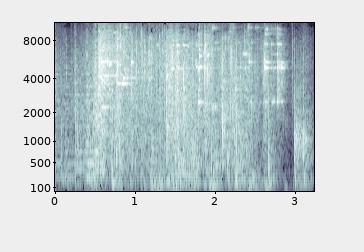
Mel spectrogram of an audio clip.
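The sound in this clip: Glass bottle smashed over a man's head in a fight at an open dressing-room window: a loud, sustained shattering crash full of crackling, tinkling fragments that lasts about three seconds.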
